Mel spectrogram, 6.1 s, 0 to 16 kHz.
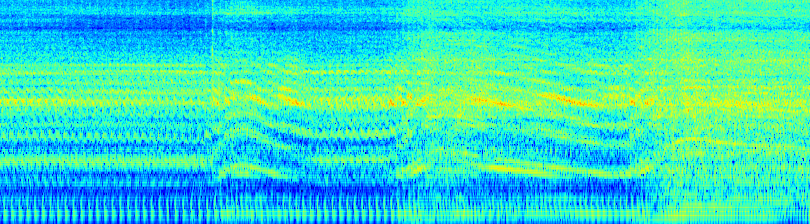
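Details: Yamaha Jog ZR SA36J/SA39J two-stroke scooter, accident bike with about 9,000 km, before repair: revving with a quick rattle about three and a half beats per second over the exhaust; abnormal engine noise, cause unknown.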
